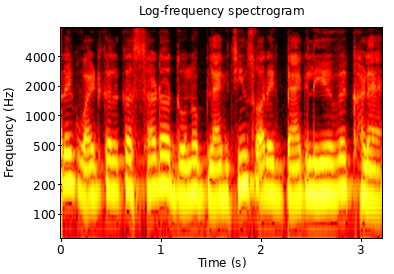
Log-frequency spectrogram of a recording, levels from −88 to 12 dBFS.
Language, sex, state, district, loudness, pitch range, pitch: Hindi, male, Delhi, New Delhi, -13 LUFS, 155-185 Hz, 165 Hz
